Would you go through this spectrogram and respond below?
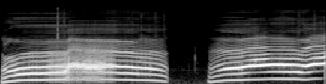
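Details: Domestic cat wearing a GoPro, fighting and asserting dominance over its territory: two long, steady, drawn-out harmonic yowls of about two seconds each, separated by a brief silence, the second rising slightly at the end.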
